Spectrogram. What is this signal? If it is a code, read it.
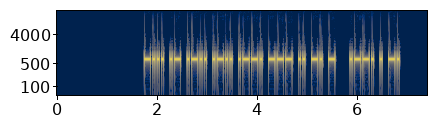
Morse code, heard as a keyed tone, about 27 wpm, 700 Hz. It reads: BALLPOINT PEN
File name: Easy Words - Speed-Racing with Hints - 22wpm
